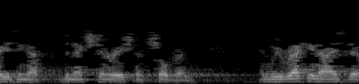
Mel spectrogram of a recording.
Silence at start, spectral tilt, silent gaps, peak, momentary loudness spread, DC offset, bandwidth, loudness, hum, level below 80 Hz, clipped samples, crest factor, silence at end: 0 s; -4 dB/octave; none; -16 dBFS; 15 LU; under 0.1%; 5 kHz; -35 LUFS; none; -78 dBFS; under 0.1%; 18 dB; 0 s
